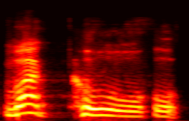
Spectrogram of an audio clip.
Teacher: last కి మహాప్రాణం వచ్చింది ధ గట్టిగా పలకాలి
